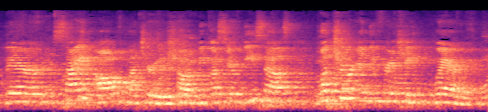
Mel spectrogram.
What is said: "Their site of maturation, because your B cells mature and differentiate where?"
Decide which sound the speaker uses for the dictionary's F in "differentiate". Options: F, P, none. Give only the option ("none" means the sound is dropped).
P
